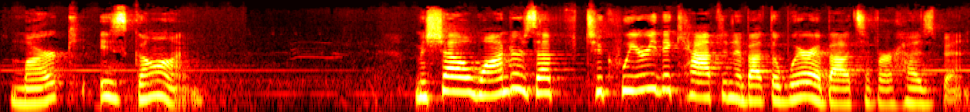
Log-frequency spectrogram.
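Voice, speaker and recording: A woman's voice: on the high side, fairly quick, hardly any pauses, soft background music. A woman hosting a true-crime review podcast, retelling the story with playful, sarcastic asides. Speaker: podcast host.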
